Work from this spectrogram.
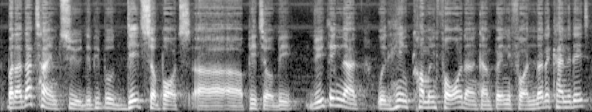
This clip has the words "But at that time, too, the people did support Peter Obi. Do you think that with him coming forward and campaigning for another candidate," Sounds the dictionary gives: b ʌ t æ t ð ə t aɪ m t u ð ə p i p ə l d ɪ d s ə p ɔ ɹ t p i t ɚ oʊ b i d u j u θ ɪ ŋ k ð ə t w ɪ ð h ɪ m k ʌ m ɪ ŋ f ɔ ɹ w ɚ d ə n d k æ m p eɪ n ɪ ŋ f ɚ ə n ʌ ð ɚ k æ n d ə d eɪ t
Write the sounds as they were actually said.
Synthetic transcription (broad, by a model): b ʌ t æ t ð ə t aɪ m t u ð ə p i p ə l d ɪ d s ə p ɔ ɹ t p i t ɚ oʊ b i d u j u θ ɪ ŋ k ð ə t w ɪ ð h ɪ m k ʌ m ɪ ŋ f ɔ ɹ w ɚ d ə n k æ m p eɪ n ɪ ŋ f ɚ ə n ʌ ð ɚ k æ n d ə d eɪ t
